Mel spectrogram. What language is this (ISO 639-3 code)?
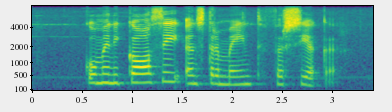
afr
